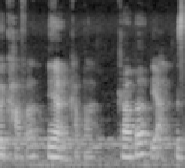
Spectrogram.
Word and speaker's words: kapha: You pronounce it kappa? Yeah. It's called a kapha.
